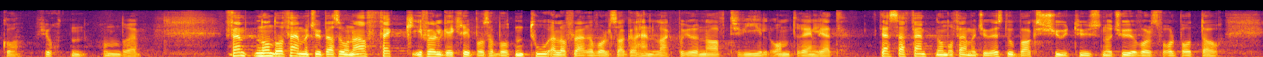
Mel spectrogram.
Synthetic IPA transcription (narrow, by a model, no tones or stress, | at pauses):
kʊfjʊʁt̪n̩hʉnd̪ʁə | fɛmt̪n̩hʉnd̪ʁəɔːfɛmɔt͡ʃʉːəpæʁsuːnəʁfɛkːɪfœlɡəkʰʁiːpɔsɑbɔt̪n̩t̪ʰuːʔɛ̰lːəʁflæːʁəʋɔlsɑ̰ːkəʁhɛnlɑk̚t̪̚pʰɔɡʁʉnɑʋt̪ʰʋiːlɔ̰mt̪ʰʁeːnlɪheːt̪ | d̪̥ɛsəfɛmt̪n̩ʉnd̪ʁɔːfɛmɔc͡çʉːəst̪uːbɑːksʃʉːt̪ʰʉːsn̩ɔːɕʉːəʋɔlsfɔʁɔlpʰɔɔt̪ːɑoːʁ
